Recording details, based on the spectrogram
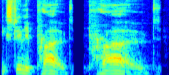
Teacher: his MOUTH vowel is quite different from today's aw, starting a bit further back in the mouth and with no lip rounding at all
